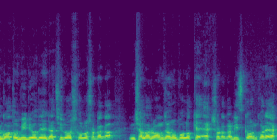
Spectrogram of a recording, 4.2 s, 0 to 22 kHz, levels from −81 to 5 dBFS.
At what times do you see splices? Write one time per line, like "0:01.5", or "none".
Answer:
none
